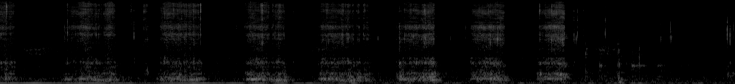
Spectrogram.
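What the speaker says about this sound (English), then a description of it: "Where the file makes contact with the top of the gel, it'll take the shine off." A nail file rasps across the top of a gel nail in steady back-and-forth strokes, about seven even passes with short pauses between, close and clear with no talking.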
